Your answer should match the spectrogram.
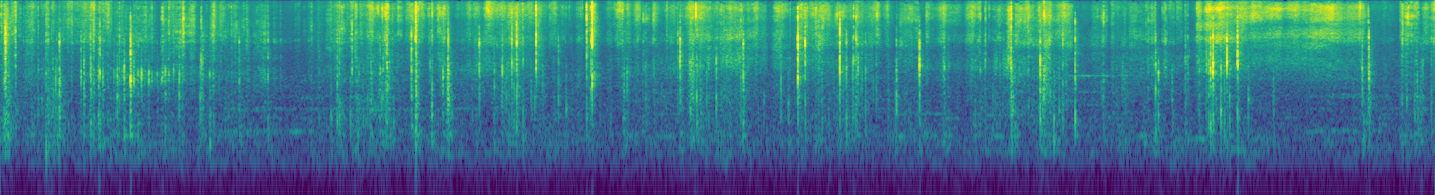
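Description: A sheet of paper rustling and crinkling in the hands as it is folded into a paper plane, with irregular sharp crackles as the folds are made and pressed. The handling gets busier near the end.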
